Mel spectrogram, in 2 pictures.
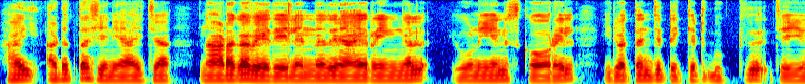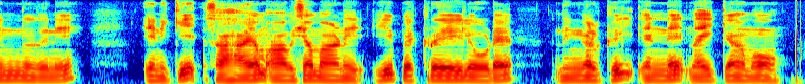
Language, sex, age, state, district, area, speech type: Malayalam, male, 18-30, Kerala, Wayanad, rural, read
